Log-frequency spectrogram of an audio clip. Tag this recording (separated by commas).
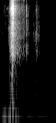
Rattle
